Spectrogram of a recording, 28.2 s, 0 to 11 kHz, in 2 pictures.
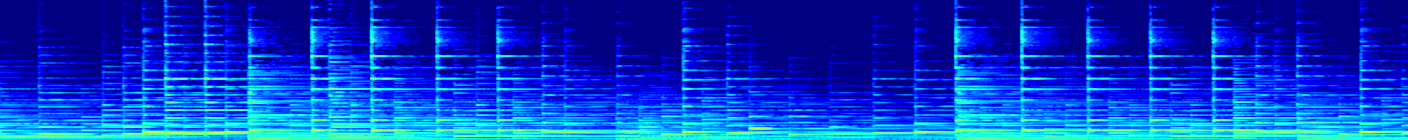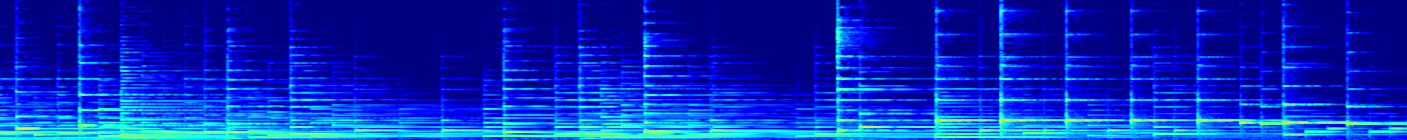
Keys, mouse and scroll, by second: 0.1 3, 1.6-2.1 scroll down 1, 2.1-3.4 shift+middle drag, 2.6-3.4 scroll up 1, 3.4 click, 4.3 click, 5.2 click, 5.9 click, 7.0-10.7 drag, 10.8 click, 13.6 click, 14.3-19.3 middle drag, 18.3-18.7 scroll up 1, 19.1 scroll up 1, 19.3 drag, 19.7 shift+click, 20.1 shift+drag, 20.3 shift+click, 20.7-21.2 middle drag, 21.2 shift+click, 21.6 shift+click, 22.9-24.3 drag, 24.3-24.9 middle drag, 24.9 click, 25.1 scroll down 1, 25.3-28.1 middle drag, 26.1 scroll down 1, 26.5-26.9 scroll up 1, 27.5-28.1 scroll down 1.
